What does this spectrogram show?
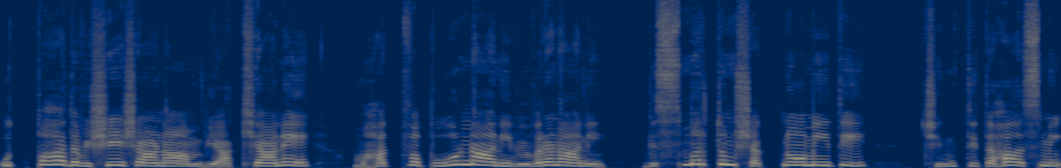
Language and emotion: Sanskrit, fearful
